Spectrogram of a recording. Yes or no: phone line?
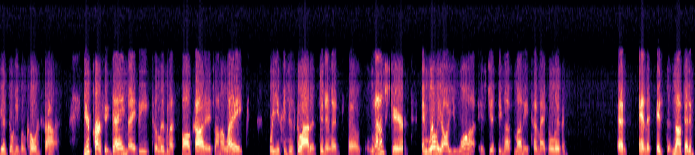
yes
